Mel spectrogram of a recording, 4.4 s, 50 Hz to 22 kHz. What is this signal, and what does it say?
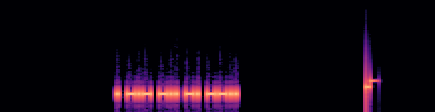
Morse code, heard as a keyed tone, about 44 wpm, 700 Hz. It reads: EKDNZ
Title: Code Groups - 5 Letters - 45wpm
